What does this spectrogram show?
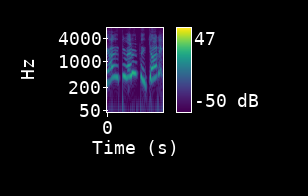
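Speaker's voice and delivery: high, loud, whining mock plea; hammed-up terrified victim whine; frightened guy pleading with Johnny, high mock whine; whiny denial.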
